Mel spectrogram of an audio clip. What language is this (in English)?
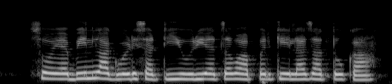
Marathi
